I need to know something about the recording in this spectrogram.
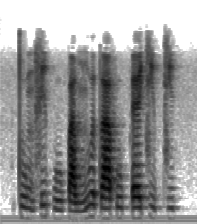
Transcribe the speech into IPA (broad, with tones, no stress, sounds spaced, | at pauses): t̪ uː˧˩ m s i˥˨ p uː˩ p a˩ w ɲ u˥˨ ə̯ t̪ aː˧ f uː˧ p̚ ʔ ɛː˧˥ t͡ɕ iː˧˩ p̚ t͡ɕ i˧ k̚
